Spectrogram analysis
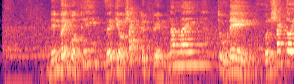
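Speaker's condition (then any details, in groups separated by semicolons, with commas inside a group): No condition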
